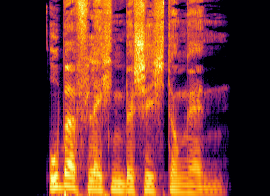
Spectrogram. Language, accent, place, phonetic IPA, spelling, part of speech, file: German, Germany, Berlin, [ˈoːbɐflɛçn̩bəˌʃɪçtʊŋən], Oberflächenbeschichtungen, noun, De-Oberflächenbeschichtungen.ogg
- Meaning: plural of Oberflächenbeschichtung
